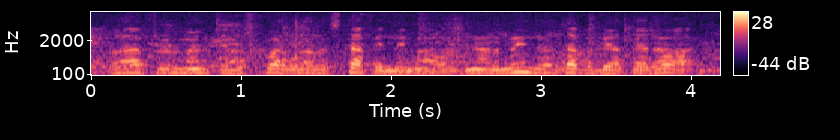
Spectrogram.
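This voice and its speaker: With an Australian accent, a man speaks with ordinary pitch variation over noticeable background noise and audible room echo. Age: 80s+. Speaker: war veteran. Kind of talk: interview storytelling. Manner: animated.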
